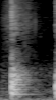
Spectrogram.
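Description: A wooden cricket bat, gripped with both hands, is knocked twice as a bat knock test. Each knock is a short, hollow mid-pitched tock that rings briefly and fades.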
